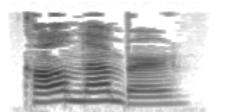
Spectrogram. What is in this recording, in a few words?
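"call number", British English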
